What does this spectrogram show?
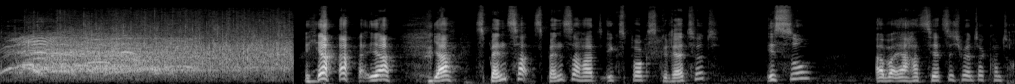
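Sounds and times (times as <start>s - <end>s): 
audience applause: 0.0s - 3.0s
speech: 3.1s - 8.2s, 8.8s - 10.1s.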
